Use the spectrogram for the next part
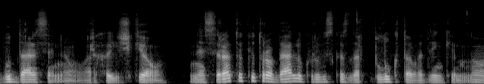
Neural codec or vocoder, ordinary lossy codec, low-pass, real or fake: none; AAC, 64 kbps; 14.4 kHz; real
